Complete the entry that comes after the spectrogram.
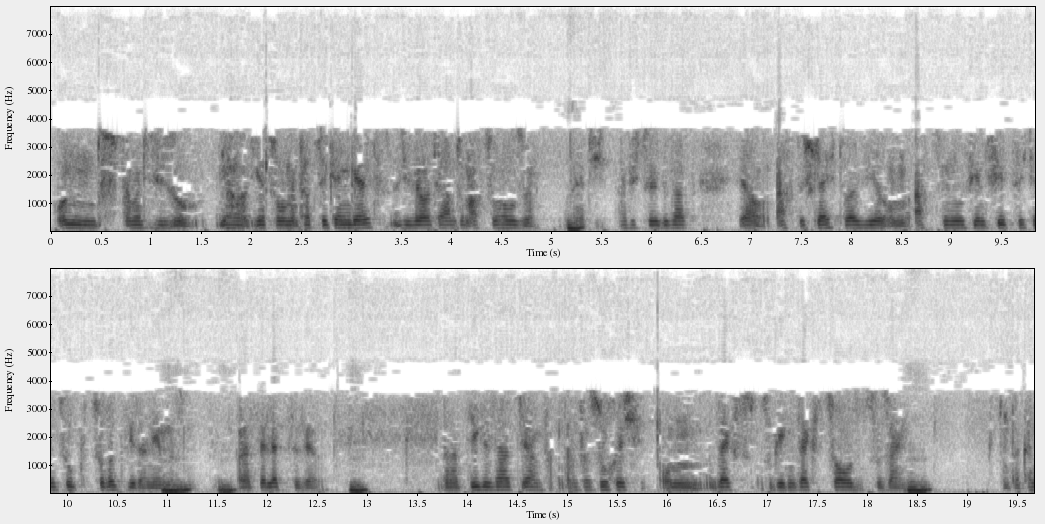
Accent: Wilhelmshaven, Lower Saxony, Germany; now in Münster, Germany; Ja, wo ich herkomme.

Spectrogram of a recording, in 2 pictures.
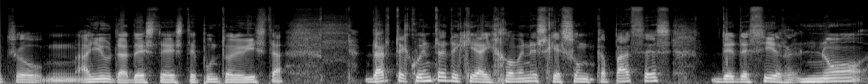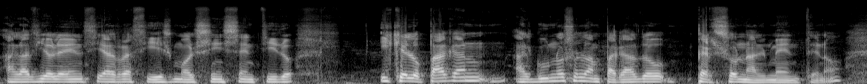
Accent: Italy; Spanish is a second language; now in Spain; Cuando volví a... Yo soy italiano. Cuando volví a Italia por vacaciones

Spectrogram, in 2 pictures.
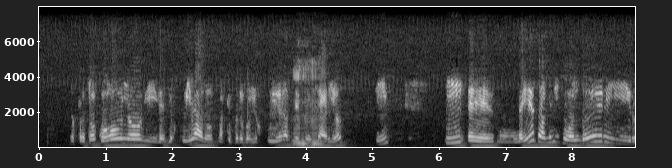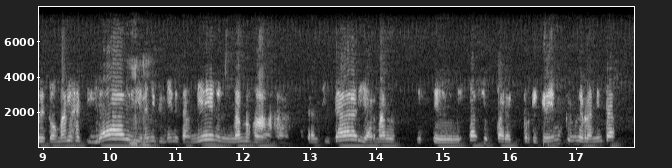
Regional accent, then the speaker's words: Córdoba, Argentina; Hemos sido compañeras de la facultad, somos cordobesas

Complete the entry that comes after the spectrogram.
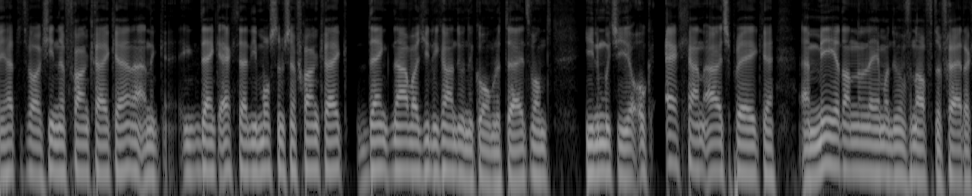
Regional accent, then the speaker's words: Netherlands; ik ben ook gewoon Nederlander, maar ik ben ook nog een keer Marokkaan, ook nog een keer.

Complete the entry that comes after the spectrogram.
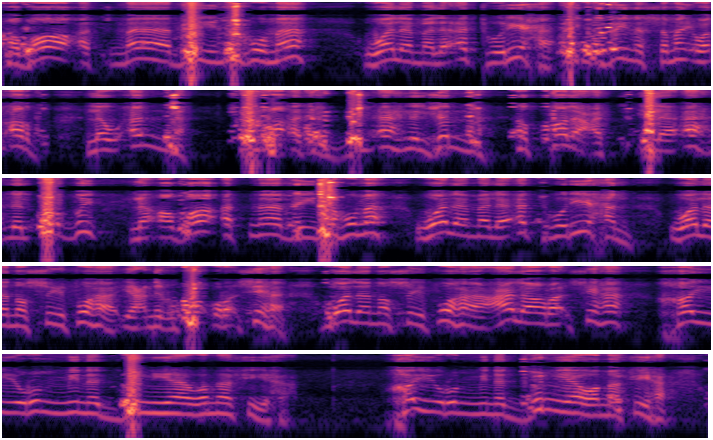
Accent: Egypt; يمكن حتى مش لقي عجلة عندنا في مصر

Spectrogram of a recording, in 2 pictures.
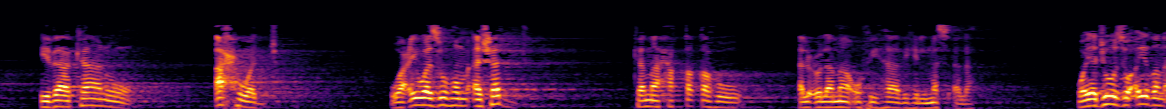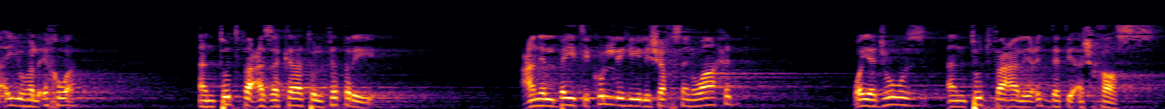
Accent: Bahrain; يجزئ عندنا في البحرين صاع من الرز، وهو غالب قوت بلد البحرين

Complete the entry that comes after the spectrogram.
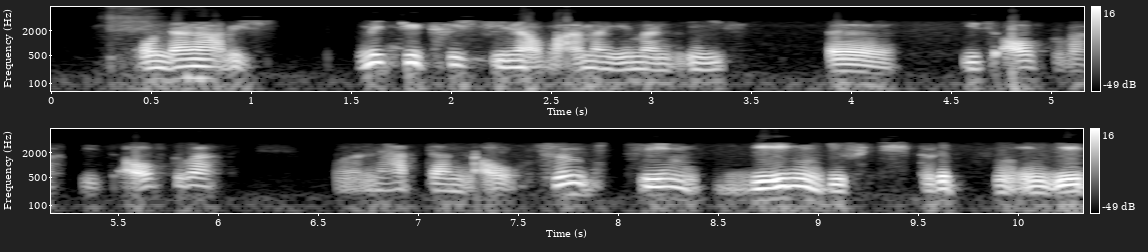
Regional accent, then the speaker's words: Lower Saxony, Germany; born there; Da bin ich dann aber nicht mehr in Niedersachsen, da bin ich dann hier nach Nordrhein. Ich bin ja in Niedersachsen auch geboren.

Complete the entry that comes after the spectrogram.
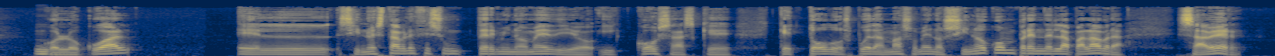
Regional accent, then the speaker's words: Spain; que somos todos de España. Somos 7 españoles y un venezolano

